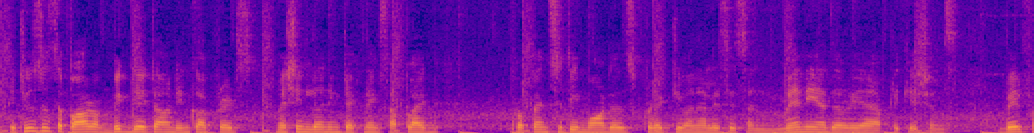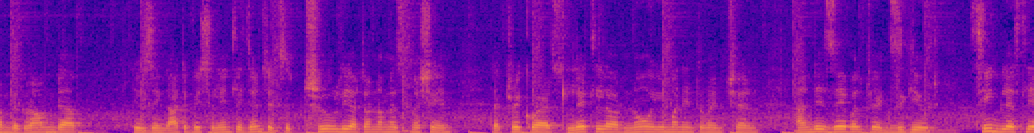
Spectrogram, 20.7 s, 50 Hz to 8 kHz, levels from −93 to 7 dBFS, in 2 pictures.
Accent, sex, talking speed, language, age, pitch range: Indian, male, 140 wpm, English, 30-49, 130-155 Hz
